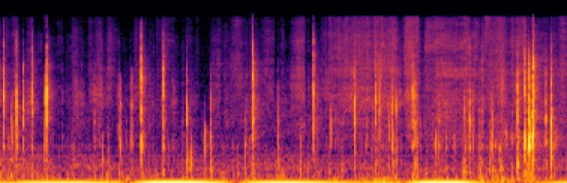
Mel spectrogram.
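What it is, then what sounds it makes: Foil sachet. A flat foil and plastic sachet holding a foot mask is held in both hands and crinkled and tapped with long red nails. Sharp, bright clicks and crisp crinkles sound over a low, steady background that swells and fades.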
